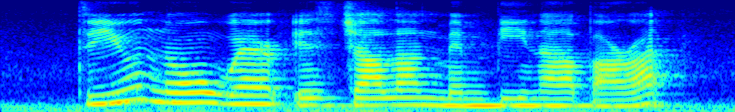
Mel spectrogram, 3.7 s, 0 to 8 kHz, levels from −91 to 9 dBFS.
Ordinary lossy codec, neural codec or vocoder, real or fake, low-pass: none; none; real; none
